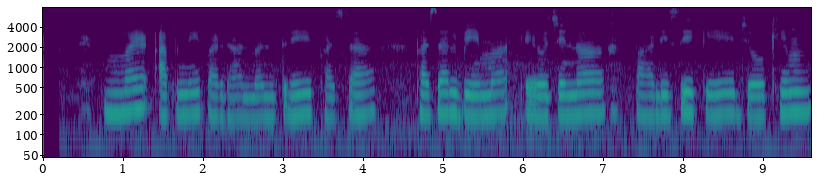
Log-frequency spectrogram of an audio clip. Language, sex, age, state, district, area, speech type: Hindi, female, 60+, Uttar Pradesh, Ayodhya, urban, read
